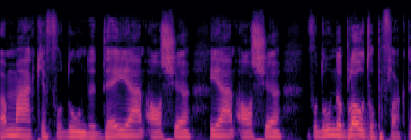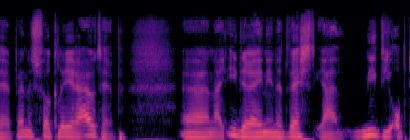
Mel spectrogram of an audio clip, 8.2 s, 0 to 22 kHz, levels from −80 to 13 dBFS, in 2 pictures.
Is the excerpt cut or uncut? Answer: cut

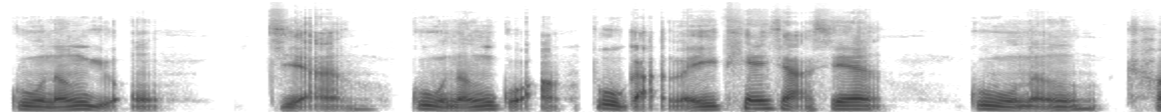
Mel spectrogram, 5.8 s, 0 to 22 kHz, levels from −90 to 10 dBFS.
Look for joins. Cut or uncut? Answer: cut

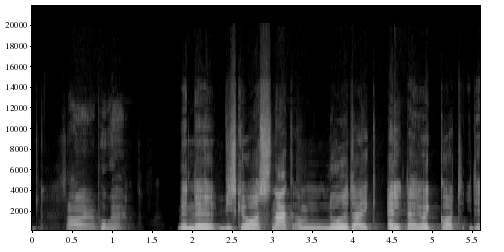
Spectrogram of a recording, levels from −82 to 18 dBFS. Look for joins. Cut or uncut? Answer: uncut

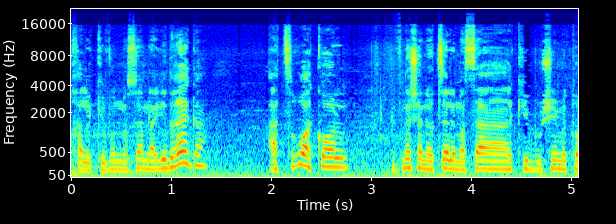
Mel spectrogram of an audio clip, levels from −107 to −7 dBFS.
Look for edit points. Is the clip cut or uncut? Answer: uncut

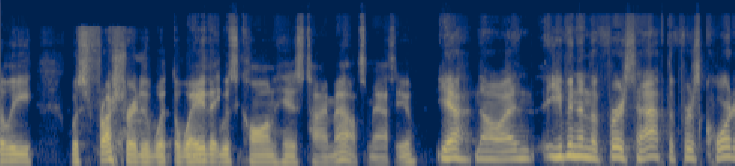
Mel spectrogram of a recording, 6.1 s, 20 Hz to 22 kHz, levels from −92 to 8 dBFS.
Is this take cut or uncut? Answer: cut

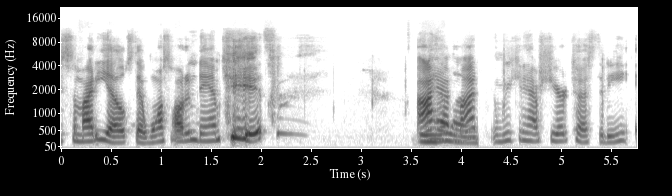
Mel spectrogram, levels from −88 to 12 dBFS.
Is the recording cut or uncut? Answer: cut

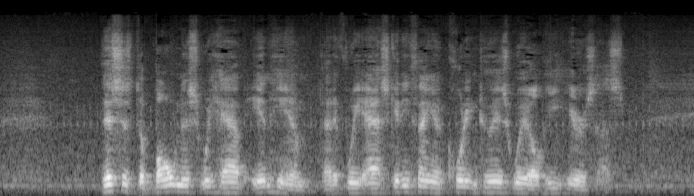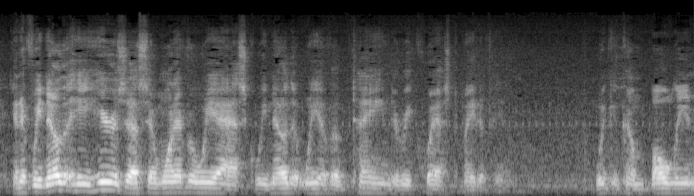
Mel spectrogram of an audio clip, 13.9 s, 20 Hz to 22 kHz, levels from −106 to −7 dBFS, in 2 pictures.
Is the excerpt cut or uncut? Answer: cut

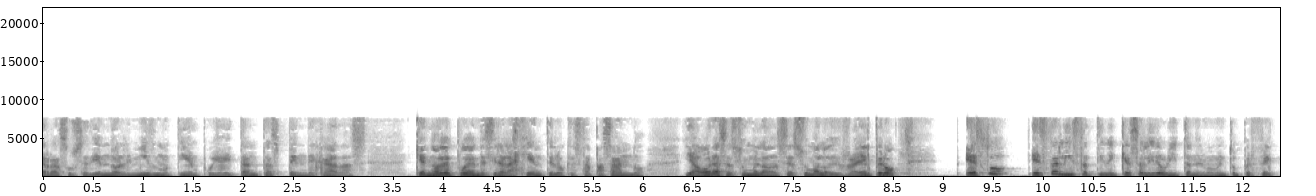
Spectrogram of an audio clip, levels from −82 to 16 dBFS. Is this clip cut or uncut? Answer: uncut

